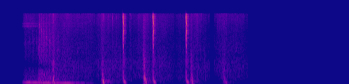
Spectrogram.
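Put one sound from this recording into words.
A game menu clicks sharply several times.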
